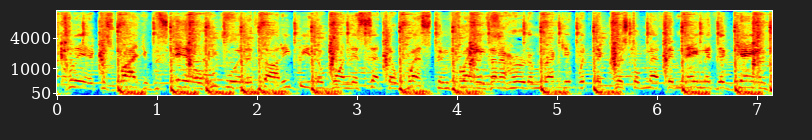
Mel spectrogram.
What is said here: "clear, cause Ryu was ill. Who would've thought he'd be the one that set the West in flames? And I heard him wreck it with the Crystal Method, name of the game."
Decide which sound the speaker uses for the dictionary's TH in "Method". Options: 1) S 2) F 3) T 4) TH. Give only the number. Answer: 4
